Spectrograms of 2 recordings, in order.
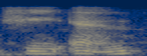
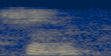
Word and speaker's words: Shien: Now, for my side deck monster, which is Legendary 6 Samurai Shien, 2 words, Shien, not Shin, which I believe I pronounced, she said Shien, whatever.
